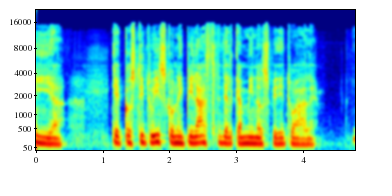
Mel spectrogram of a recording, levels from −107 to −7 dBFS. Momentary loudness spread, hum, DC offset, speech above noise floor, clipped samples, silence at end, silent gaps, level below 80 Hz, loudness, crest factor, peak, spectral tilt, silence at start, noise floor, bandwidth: 9 LU; none; under 0.1%; 34 dB; under 0.1%; 0 s; none; -62 dBFS; -20 LUFS; 14 dB; -6 dBFS; -6 dB/octave; 0 s; -53 dBFS; 15.5 kHz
